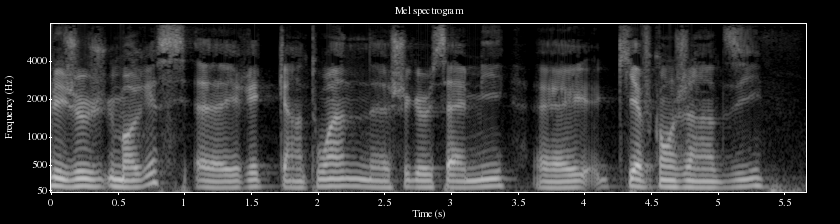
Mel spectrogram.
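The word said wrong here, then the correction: Kyan Khojandi: je le prononce bien son nom? Kian. Kian Conjandi.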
